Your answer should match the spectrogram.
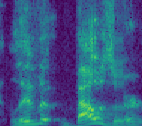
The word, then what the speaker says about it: Liv Bowser: and Tomer Saran, and our special guest today, Liv Bowser, right? Liv Bowser? That's how you pronounce that?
